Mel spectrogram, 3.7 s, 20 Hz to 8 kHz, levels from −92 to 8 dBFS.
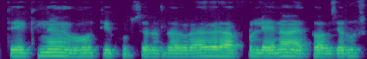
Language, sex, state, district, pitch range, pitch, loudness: Hindi, male, Bihar, Supaul, 120-125 Hz, 120 Hz, -23 LUFS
